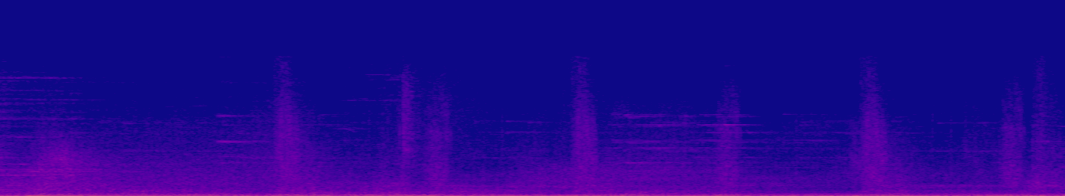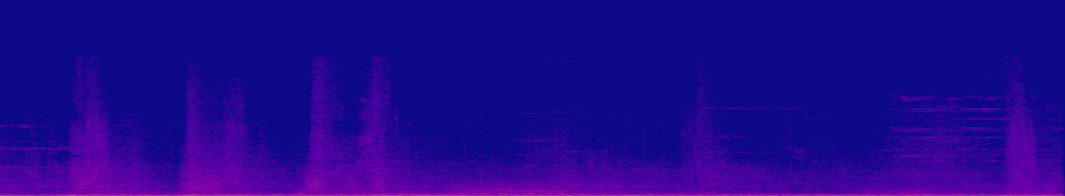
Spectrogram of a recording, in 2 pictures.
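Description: Magic spells whoosh and burst in short blasts.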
